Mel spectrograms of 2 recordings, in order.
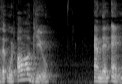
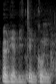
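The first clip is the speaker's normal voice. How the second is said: imitating a father's private grumbling; dad talking to himself; 3 semitones lower, 4 dB quieter than usual. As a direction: mumble to the wall like a put-out dad. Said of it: "talk to the wall or talk to himself".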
